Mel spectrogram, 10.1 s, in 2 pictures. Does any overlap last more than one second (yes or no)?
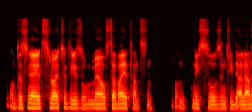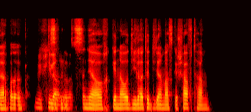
no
